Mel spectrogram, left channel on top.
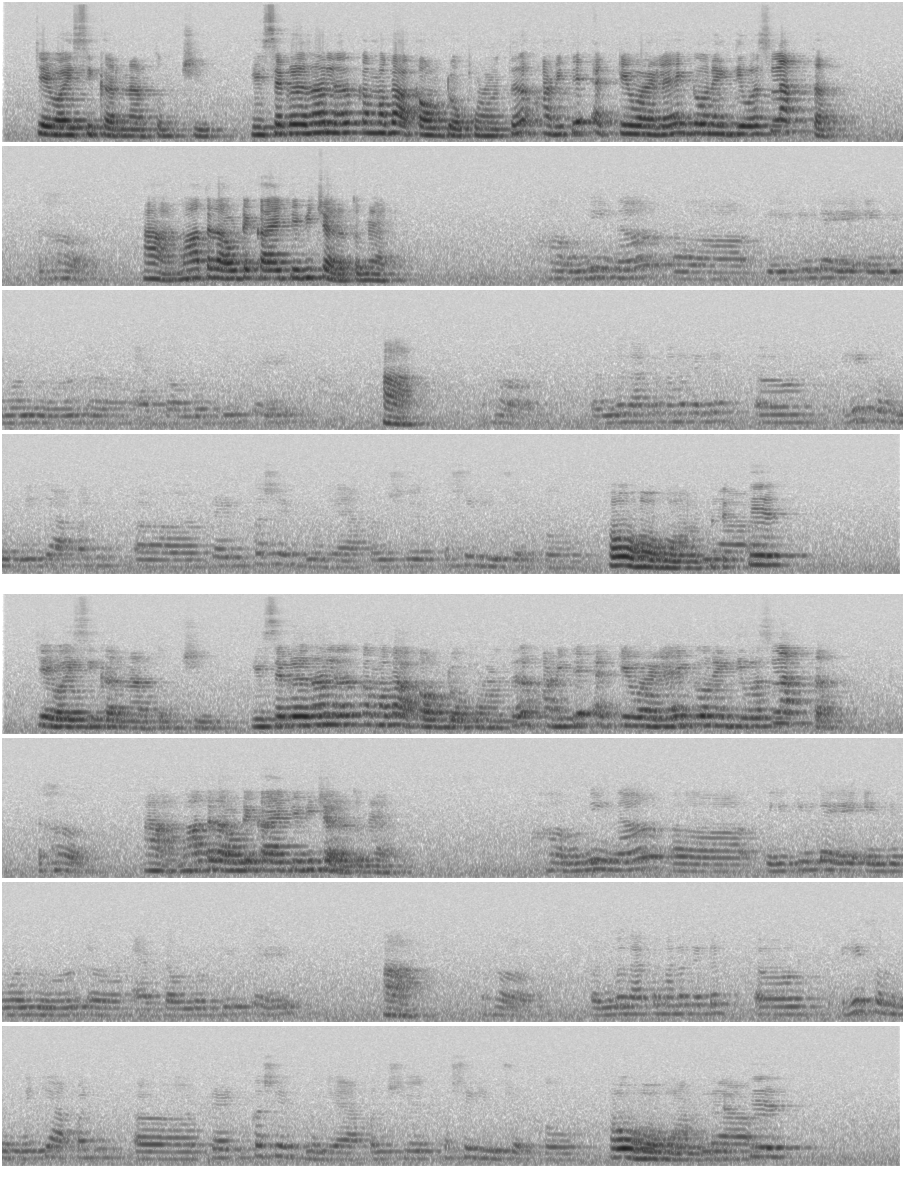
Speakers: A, on the left (about 55°); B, on the right (about 30°).
A: केवायसी करणार तुमची हे सगळं झालं का मग, अकाउंट ओपन होतं आणि ते ऍक्टिव्ह व्हायला एक दोन एक दिवस लागतात.
B: हा.
A: हा मग आता डाउट काय ते विचारा तुम्ही आता?
B: हा मी ना ते हे केलंय एंजल वन म्हणून ॲप डाऊनलोड केलय.
A: हा.
B: हा पण मग, आता मला त्याच्यात अ हे समजत नाही की आपण अ ट्रेड कसे म्हणजे आपण शेअर कसे घेऊ शकतो?
A: हो
B: म्हणजे
A: हो हो हो,
B: आपल्या
A: मग ते पेर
